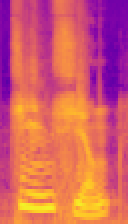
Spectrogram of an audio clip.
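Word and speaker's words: 进行: Okay, the next character that we have here is 进行. 进行 is fourth tone and second tone, and it means to carry on with something, and then, or to do something.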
